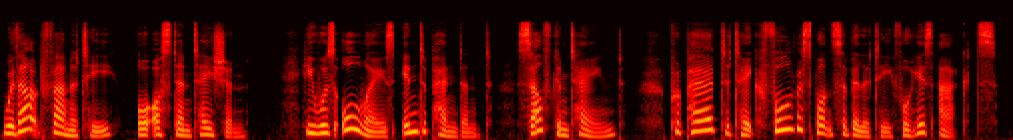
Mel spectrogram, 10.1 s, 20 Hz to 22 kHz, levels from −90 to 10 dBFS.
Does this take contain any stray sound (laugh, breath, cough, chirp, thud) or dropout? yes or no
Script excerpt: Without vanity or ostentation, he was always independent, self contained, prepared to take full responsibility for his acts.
no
